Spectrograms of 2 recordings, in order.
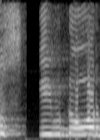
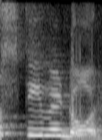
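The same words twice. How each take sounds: First: स्टीव डोर split into Steve and door; wrong pronunciation. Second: स्टीवेडोर as one word in three syllables, stee-ve-dor; correct pronunciation. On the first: Teacher rejecting the students' misreading, wrong pronunciation. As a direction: say स्टीव डोर as two syllables, no vowel after v. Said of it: "but वो स्टीव डोर नहीं है". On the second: Teacher correcting students' reading of the word, correct pronunciation. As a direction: sound the middle vowel after v in स्टीवेडोर. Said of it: "वो स्टीवेडोर है". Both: Shown as a demonstration.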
